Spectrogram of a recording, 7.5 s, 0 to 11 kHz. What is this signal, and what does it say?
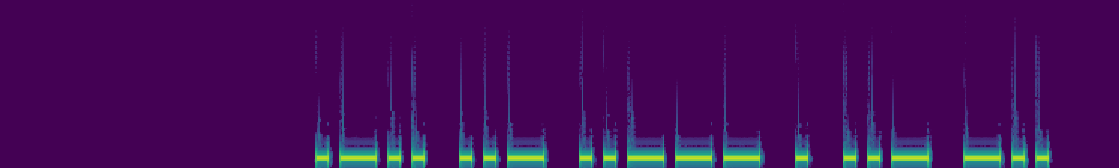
Morse code, heard as a keyed tone, about 15 wpm, 700 Hz. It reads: LU2EUD
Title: DXCC-100 Call Signs - 6 Characters - 15wpm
